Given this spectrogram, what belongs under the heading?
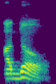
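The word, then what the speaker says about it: Hadot: And I mean if you really want to be French with a nonaspirated h. So you know ado.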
